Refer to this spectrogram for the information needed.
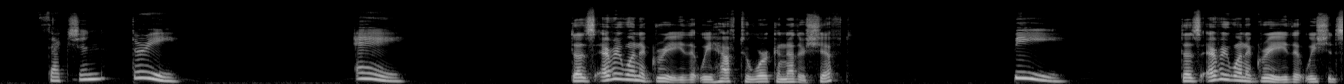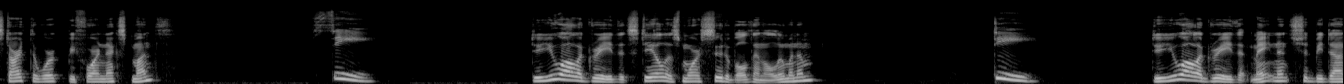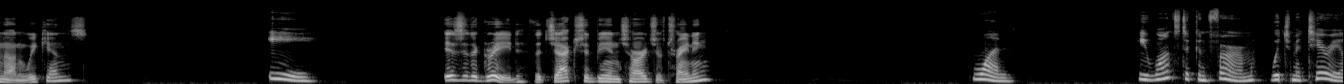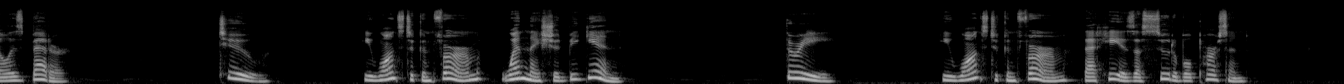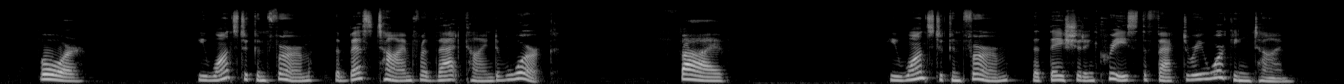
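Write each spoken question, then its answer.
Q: He wants to confirm which material is better.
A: C: Do you all agree that steel is more suitable than aluminum?

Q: He wants to confirm when they should begin.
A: B: Does everyone agree that we should start the work before next month?

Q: He wants to confirm that he is a suitable person.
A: E: Is it agreed that Jack should be in charge of training?

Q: He wants to confirm the best time for that kind of work.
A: D: Do you all agree that maintenance should be done on weekends?

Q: He wants to confirm that they should increase the factory working time.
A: A: Does everyone agree that we have to work another shift?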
